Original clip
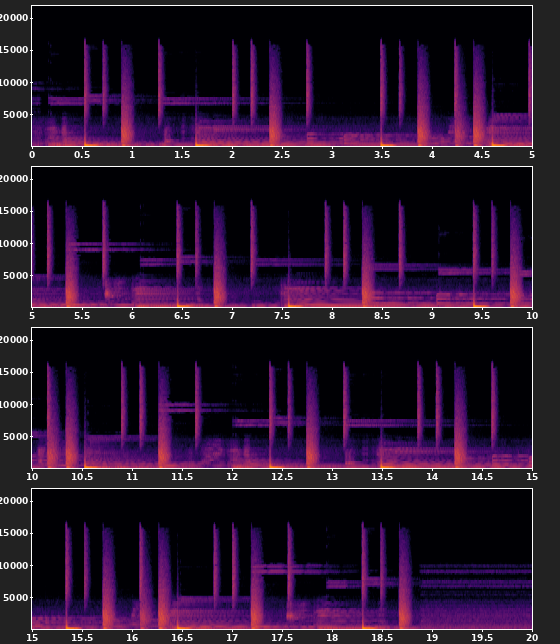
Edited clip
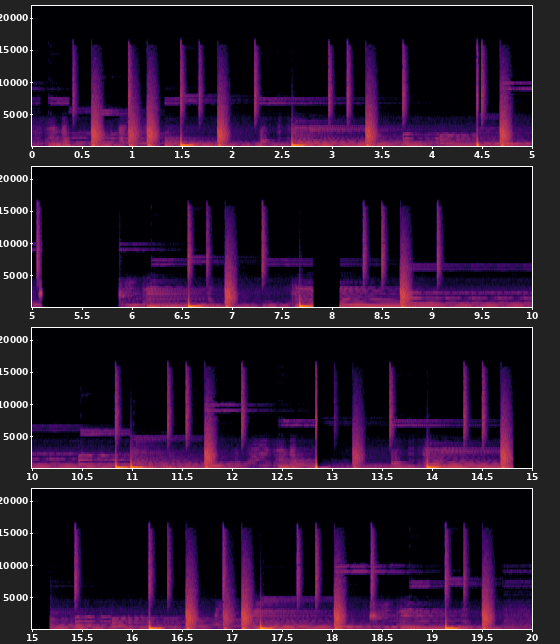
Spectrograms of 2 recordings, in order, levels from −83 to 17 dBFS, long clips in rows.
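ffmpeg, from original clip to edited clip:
ffmpeg -i in.wav -filter_complex "[0:a]asplit=13[link_01][link_02][link_03][link_04][link_05][link_06][link_07][link_08][link_09][link_10][link_11][link_12][link_13];[link_01]atrim=end=0.372[link_14];[link_02]atrim=start=9.558:end=10.522[link_15];[link_03]atrim=start=0.368:end=3.502[link_16];[link_04]atrim=start=5.118:end=5.76,asetpts=PTS-STARTPTS,afade=type=out:start_time=0.638:duration=0.004:curve=hsin,apad=pad_dur=0.77[link_17];[link_05]atrim=start=5.76:end=7.7,asetpts=PTS-STARTPTS,afade=type=in:duration=0.004:curve=hsin,afade=type=out:start_time=1.936:duration=0.004:curve=hsin,apad=pad_dur=0.27[link_18];[link_06]atrim=start=7.7:end=9.012,asetpts=PTS-STARTPTS,afade=type=in:duration=0.004:curve=hsin[link_19];[link_07]atrim=start=8.748:end=9.012[link_20];[link_08]atrim=start=8.748:end=9.012[link_21];[link_09]atrim=start=8.748:end=9.012[link_22];[link_10]atrim=start=8.748:end=9.562[link_23];[link_11]atrim=start=10.518:end=12.39,asetpts=PTS-STARTPTS,afade=type=out:start_time=1.868:duration=0.004:curve=hsin[link_24];[link_12]atrim=start=12.39:end=14.35,asetpts=PTS-STARTPTS,afade=type=in:duration=0.8,afade=type=out:start_time=1.956:duration=0.004:curve=hsin,apad=pad_dur=0.37[link_25];[link_13]atrim=start=14.35,asetpts=PTS-STARTPTS,afade=type=in:duration=0.004:curve=hsin[link_26];[link_14][link_15]acrossfade=duration=0.004:curve1=hsin:curve2=hsin[link_27];[link_27][link_16]acrossfade=duration=0.004:curve1=hsin:curve2=hsin[link_28];[link_17][link_18][link_19]concat=n=3:v=0:a=1[link_29];[link_28][link_29]acrossfade=duration=0.004:curve1=hsin:curve2=hsin[link_30];[link_30][link_20]acrossfade=duration=0.004:curve1=hsin:curve2=hsin[link_31];[link_31][link_21]acrossfade=duration=0.004:curve1=hsin:curve2=hsin[link_32];[link_32][link_22]acrossfade=duration=0.004:curve1=hsin:curve2=hsin[link_33];[link_33][link_23]acrossfade=duration=0.004:curve1=hsin:curve2=hsin[link_34];[link_24][link_25][link_26]concat=n=3:v=0:a=1[link_35];[link_34][link_35]acrossfade=duration=0.004:curve1=hsin:curve2=hsin" out.wav

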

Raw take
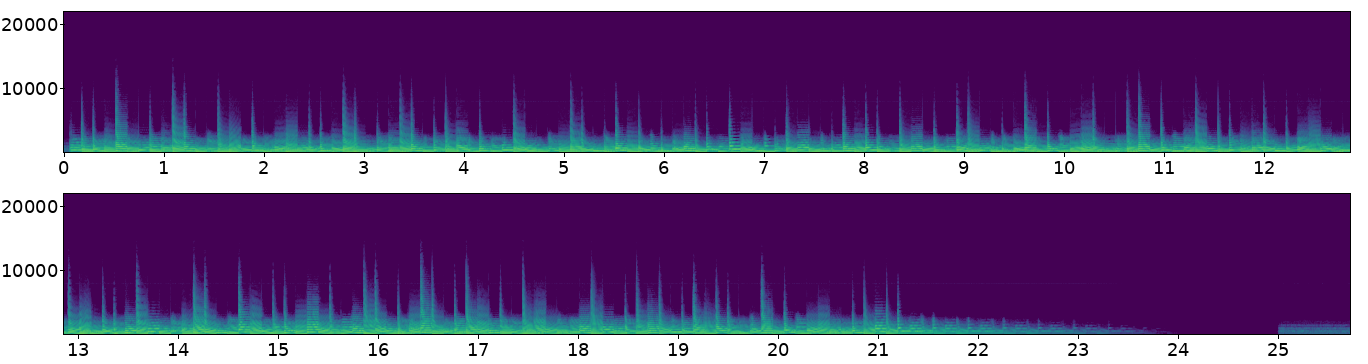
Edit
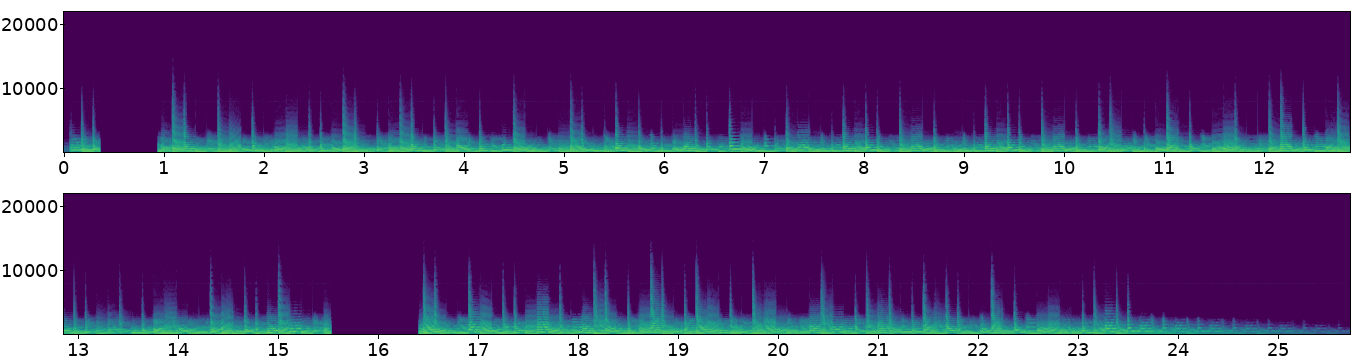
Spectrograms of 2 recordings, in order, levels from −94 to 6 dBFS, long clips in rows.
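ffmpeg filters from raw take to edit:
ffmpeg -i in.wav -filter_complex "[0:a]asplit=6[link_01][link_02][link_03][link_04][link_05][link_06];[link_01]atrim=end=0.36,asetpts=PTS-STARTPTS,afade=type=out:start_time=0.356:duration=0.004:curve=hsin[link_07];[link_02]atrim=start=0.36:end=0.94,asetpts=PTS-STARTPTS,volume=0[link_08];[link_03]atrim=start=0.94:end=8.892,asetpts=PTS-STARTPTS,afade=type=in:duration=0.004:curve=hsin[link_09];[link_04]atrim=start=7.468:end=12.12,asetpts=PTS-STARTPTS,afade=type=out:start_time=3.992:duration=0.66:silence=0.398107[link_10];[link_05]atrim=start=12.12:end=14.11,asetpts=PTS-STARTPTS,afade=type=in:duration=0.004:curve=hsin:silence=0.398107,afade=type=out:start_time=1.986:duration=0.004:curve=hsin,apad=pad_dur=0.88[link_11];[link_06]atrim=start=14.11,asetpts=PTS-STARTPTS,afade=type=in:duration=0.004:curve=hsin[link_12];[link_07][link_08][link_09]concat=n=3:v=0:a=1[link_13];[link_10][link_11][link_12]concat=n=3:v=0:a=1[link_14];[link_13][link_14]acrossfade=duration=0.004:curve1=hsin:curve2=hsin" out.wav

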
